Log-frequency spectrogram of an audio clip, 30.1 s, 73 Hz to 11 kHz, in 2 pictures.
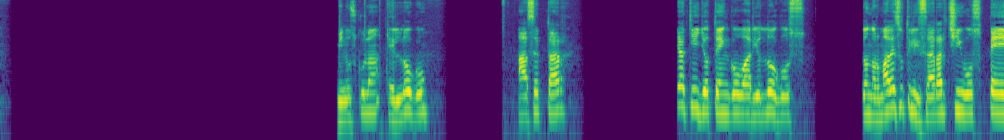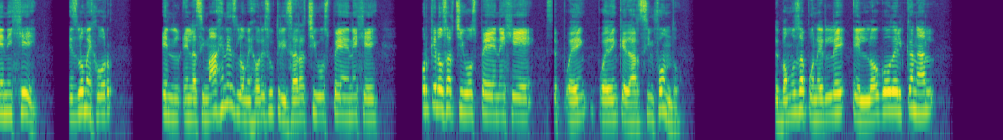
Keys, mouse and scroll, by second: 2.0-6.3 typing, 4.6 Caps_Lock, 7.8 click, 9.5 click, 12.2 click, 12.8 drag, 16.5 click, 17.2 click, 19.7-20.5 scroll down 1, 26.5 scroll down 1, 27.2 scroll down 1, 27.8-28.9 scroll down 2, 28.9-29.9 scroll down 1, 29.9-30.1 scroll down 1.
